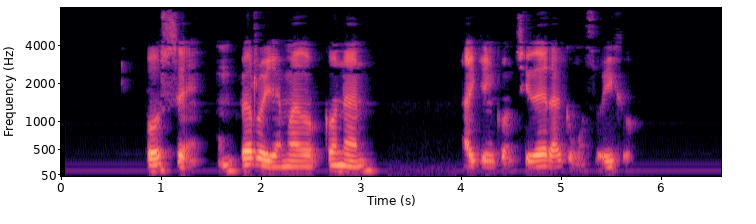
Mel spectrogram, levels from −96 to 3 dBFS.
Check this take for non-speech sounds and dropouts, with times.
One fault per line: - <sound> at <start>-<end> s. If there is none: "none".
none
